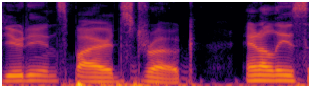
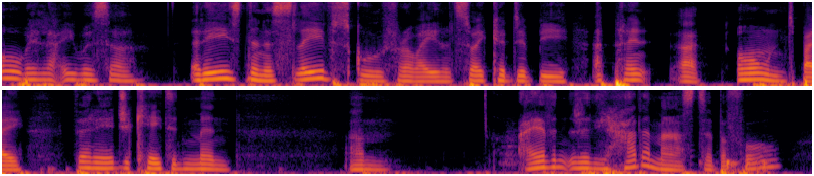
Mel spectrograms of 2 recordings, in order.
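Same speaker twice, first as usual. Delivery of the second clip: spirited, fiery, put-on Scottish accent; 3 semitones higher than usual. Improvised role-play, answering an interviewer's question; Rita's Scottish accent. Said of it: "fiery Scottish redhead".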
